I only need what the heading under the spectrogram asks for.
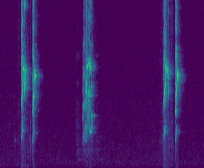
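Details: Five pet rosy-faced lovebirds in a windowside cage, chirping in winter: paired shrill, high chirps, then a single harsher note, then another quick pair, well spaced and clear.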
